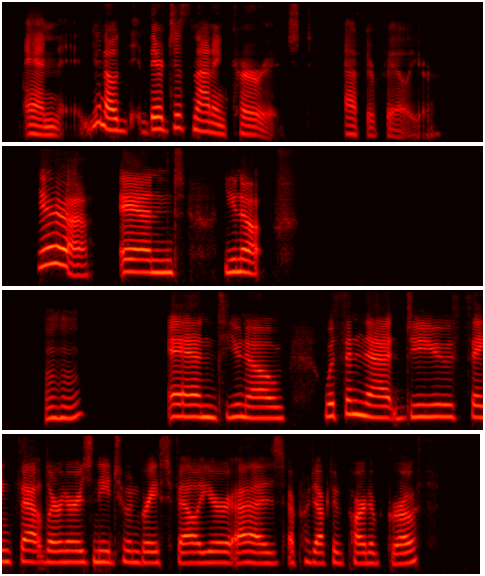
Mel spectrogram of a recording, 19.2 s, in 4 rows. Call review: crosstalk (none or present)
none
